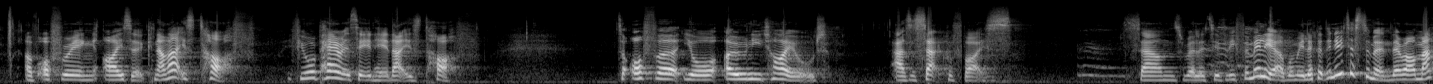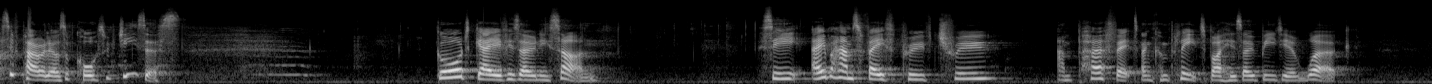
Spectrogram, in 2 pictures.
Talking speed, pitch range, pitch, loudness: 125 wpm, 195-275 Hz, 225 Hz, -17 LUFS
